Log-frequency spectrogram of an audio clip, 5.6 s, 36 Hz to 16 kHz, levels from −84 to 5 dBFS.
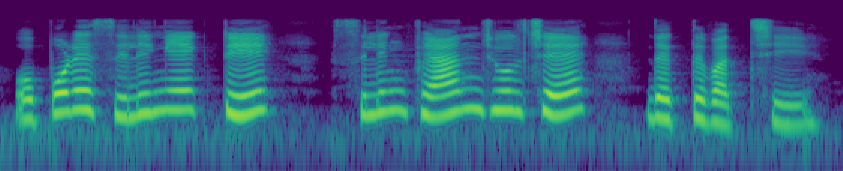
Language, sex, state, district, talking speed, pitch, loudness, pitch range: Bengali, female, West Bengal, Cooch Behar, 85 wpm, 280 Hz, -17 LUFS, 240-315 Hz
